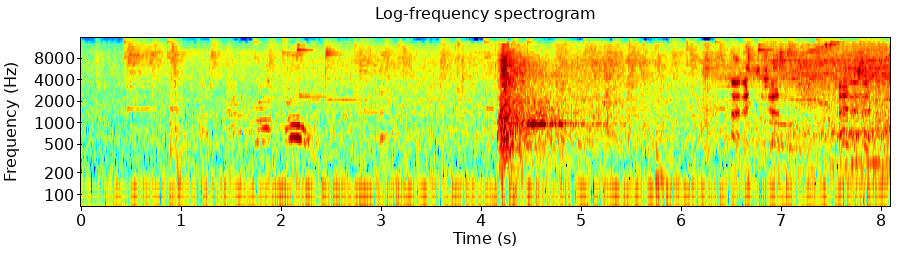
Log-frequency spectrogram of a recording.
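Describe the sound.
A car crash with skidding wheels: a sudden heavy impact midway through, set against a steady engine and traffic rumble, with brief squealing tones and muffled background voices throughout.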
